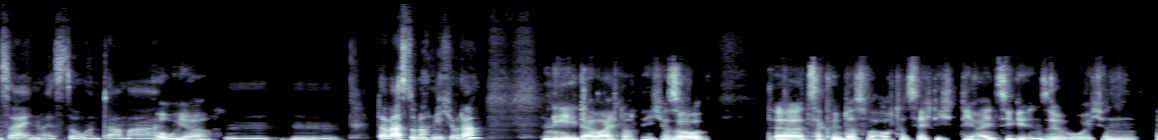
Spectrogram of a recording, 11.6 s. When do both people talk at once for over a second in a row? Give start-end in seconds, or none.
none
